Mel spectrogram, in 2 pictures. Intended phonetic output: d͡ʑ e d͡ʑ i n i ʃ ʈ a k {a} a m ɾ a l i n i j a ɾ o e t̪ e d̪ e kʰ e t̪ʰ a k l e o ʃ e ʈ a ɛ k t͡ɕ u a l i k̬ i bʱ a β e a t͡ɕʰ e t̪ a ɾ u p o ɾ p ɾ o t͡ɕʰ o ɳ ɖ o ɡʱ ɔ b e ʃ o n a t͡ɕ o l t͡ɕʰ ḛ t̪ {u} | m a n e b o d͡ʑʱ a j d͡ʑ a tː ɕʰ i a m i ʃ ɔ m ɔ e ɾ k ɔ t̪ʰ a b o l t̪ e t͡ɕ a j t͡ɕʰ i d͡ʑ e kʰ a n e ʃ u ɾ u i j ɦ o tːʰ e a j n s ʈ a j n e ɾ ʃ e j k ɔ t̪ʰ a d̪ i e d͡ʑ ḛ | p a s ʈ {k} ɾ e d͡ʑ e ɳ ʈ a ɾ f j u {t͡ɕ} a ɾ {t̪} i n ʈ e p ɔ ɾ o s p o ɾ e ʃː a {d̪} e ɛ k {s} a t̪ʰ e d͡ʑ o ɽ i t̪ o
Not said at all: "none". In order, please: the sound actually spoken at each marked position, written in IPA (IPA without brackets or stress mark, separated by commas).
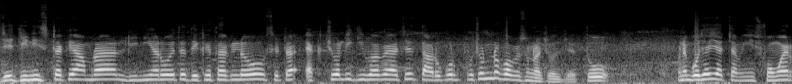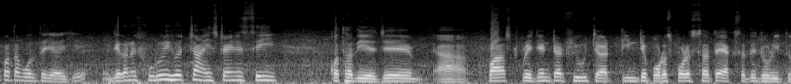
e, o, p, t͡ɕ, t̪, t̪, ʃ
